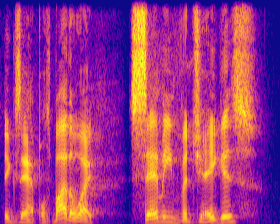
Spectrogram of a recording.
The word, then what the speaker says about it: Villegas: It's the same Hispanic name where the two L's are pronounced Vajay instead Vajay. Of it looks like Villegas. – Yes. – But it's Vajegas, yeah, I believe.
